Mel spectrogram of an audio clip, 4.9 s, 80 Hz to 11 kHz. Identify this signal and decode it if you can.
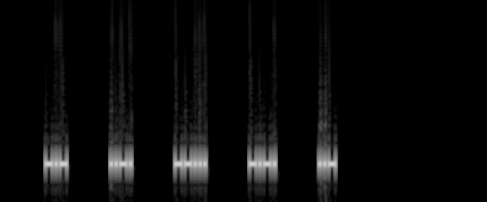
Morse code, heard as a keyed tone, about 52 wpm, spaced as for 17 wpm, 690 Hz. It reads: KF7CU
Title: USA Call Signs - 5 Characters - 6x Character Spacing - 50wpm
